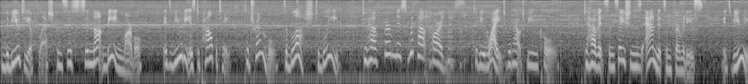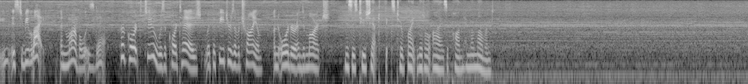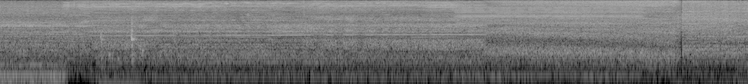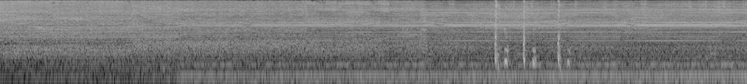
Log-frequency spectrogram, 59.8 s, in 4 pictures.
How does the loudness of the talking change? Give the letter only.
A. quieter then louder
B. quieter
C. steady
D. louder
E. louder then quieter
C.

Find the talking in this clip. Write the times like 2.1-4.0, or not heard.
0.0-24.9.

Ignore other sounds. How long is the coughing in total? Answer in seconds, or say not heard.
4 s.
